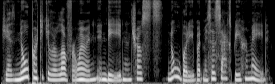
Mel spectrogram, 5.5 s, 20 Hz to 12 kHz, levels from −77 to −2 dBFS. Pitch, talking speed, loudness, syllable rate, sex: 220 Hz, 175 wpm, -18 LUFS, 4.6 syllables/s, female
